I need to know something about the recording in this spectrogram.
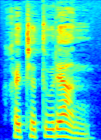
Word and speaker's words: Khachaturian: is Aram Khachaturian Aram Khachaturian of course in all Armenian names the accent is always on the last syllable just like in his name Khachaturian a name that is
